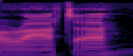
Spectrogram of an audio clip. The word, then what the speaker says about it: Ranta: Bob Mosto's group is starting to come on, and you see Ratnan, what is it, Ranta? – Sampo Ranta, yep.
